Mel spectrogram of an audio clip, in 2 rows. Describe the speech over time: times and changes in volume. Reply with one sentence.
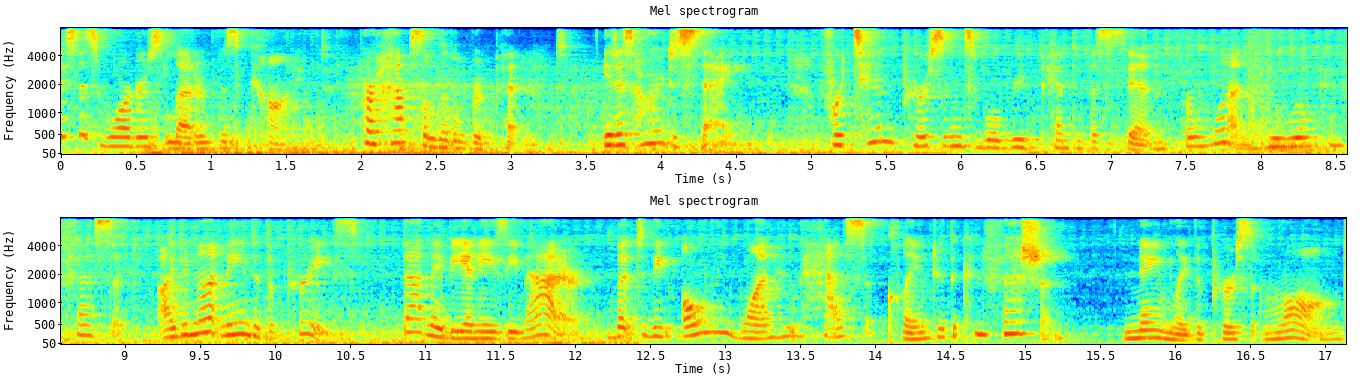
The talking can be heard from 0.0 to 17.1 s, at a steady volume.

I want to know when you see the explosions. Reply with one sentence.
You can hear the explosions from 7.8 to 8.7 s.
